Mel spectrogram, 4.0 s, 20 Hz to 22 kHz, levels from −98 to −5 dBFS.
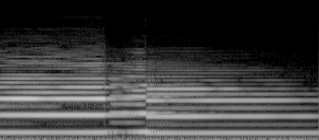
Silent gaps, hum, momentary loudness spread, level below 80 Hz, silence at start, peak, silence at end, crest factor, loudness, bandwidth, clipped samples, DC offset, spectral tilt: none; none; 10 LU; -52 dBFS; 0 s; -18 dBFS; 0 s; 12 dB; -31 LUFS; 7.6 kHz; under 0.1%; under 0.1%; -6 dB/octave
